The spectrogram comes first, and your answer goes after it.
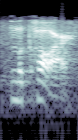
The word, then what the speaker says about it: Makar: it's the bet we we pronounce it Makar like my you got the door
